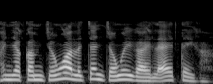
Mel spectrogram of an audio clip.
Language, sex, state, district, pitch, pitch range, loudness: Wancho, female, Arunachal Pradesh, Longding, 210 Hz, 185-220 Hz, -17 LUFS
